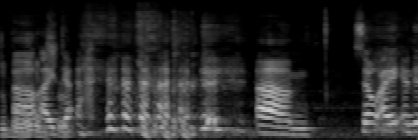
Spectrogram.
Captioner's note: all laugh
